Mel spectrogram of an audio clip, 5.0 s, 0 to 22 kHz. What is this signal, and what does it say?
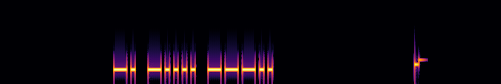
Morse code, heard as a keyed tone, about 28 wpm, 700 Hz. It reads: N68
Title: Common Cut Numbers - 3-Digit 28wpm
